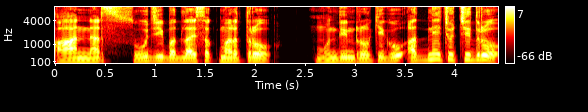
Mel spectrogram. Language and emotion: Kannada, disgusted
